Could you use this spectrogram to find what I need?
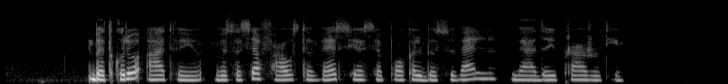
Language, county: Lithuanian, Vilnius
